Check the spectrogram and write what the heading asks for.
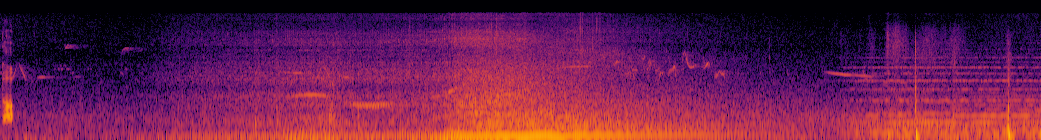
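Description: A car driving past close by: engine and tyre noise building for several seconds, loudest about six seconds in, then fading away, with a few faint bird chirps. Music comes in near the end.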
